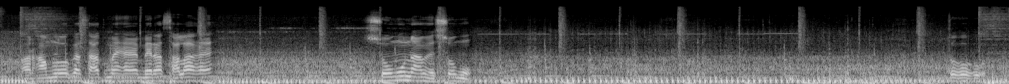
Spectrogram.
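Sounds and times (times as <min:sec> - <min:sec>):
vehicle engine pulsing: 0:00.0 - 0:10.0.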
